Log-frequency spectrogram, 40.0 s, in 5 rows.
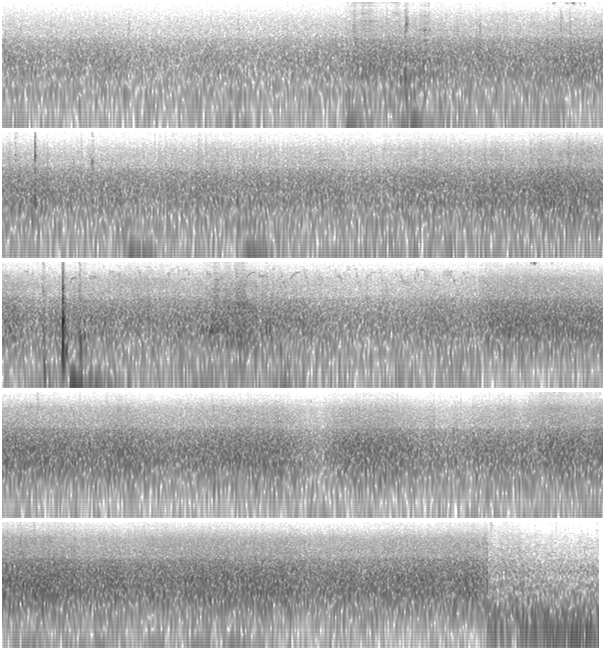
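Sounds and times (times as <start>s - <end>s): heavy rain: 0.0s - 40.0s
low hum: 38.5s - 40.0s.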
